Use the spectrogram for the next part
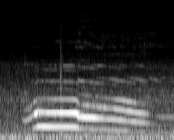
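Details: Siberian Husky giving a plaintive howl as its owner comforts it about the warm weather. A single smooth tone swells in, holds for about half a second, then steps down and glides lower before trailing off.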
